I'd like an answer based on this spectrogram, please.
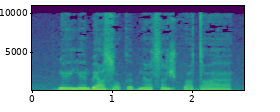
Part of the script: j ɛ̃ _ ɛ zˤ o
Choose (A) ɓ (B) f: A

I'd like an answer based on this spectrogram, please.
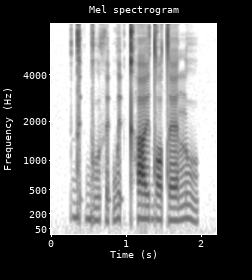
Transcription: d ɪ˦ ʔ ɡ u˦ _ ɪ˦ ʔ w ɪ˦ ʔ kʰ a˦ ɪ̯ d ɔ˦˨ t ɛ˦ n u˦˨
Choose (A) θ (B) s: A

